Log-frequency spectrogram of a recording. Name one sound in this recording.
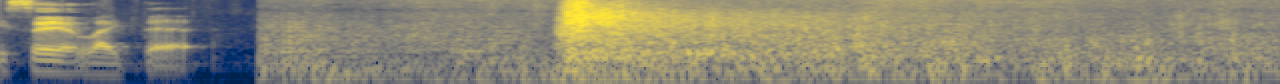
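A loud thunder crash rumbles and fades.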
